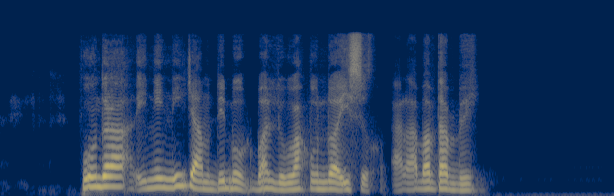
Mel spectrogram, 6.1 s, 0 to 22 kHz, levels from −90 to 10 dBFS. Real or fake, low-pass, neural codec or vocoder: fake; 10.8 kHz; codec, 16 kHz in and 24 kHz out, 0.4 kbps, LongCat-Audio-Codec, four codebook decoder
